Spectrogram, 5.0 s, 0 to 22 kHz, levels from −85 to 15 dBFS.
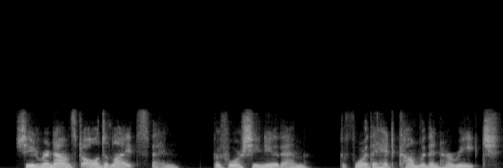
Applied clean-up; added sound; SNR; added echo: neural mask model DeepFilterNet 3.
